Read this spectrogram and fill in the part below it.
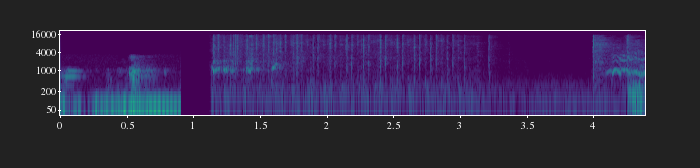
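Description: A parrot squawks.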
